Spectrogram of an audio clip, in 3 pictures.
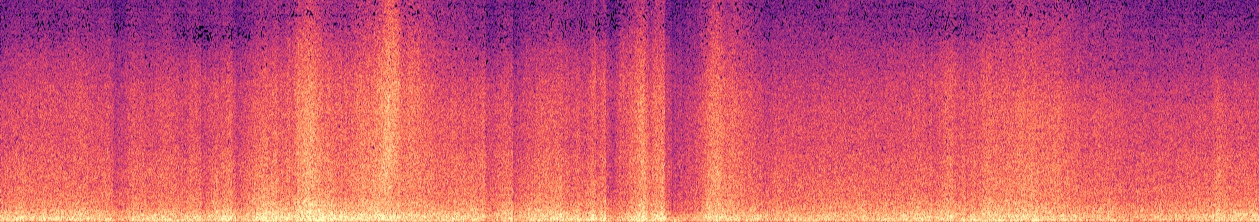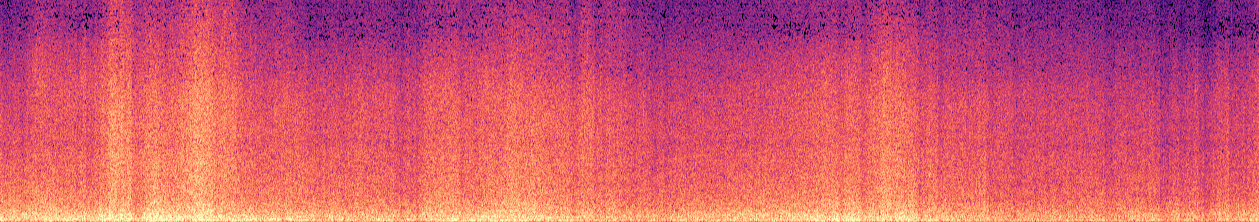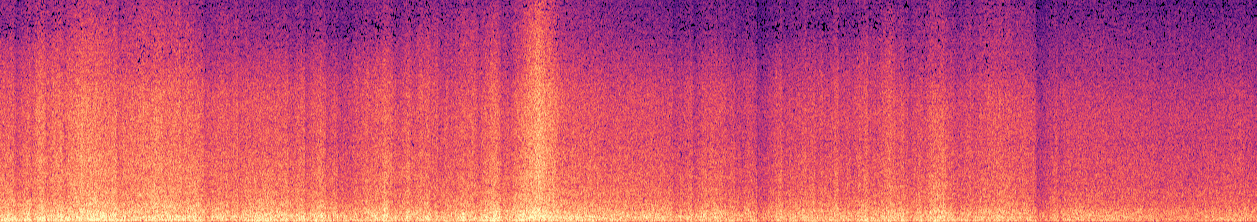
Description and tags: BEACH BIG WAVES STORM
beach, storm, waves, sea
